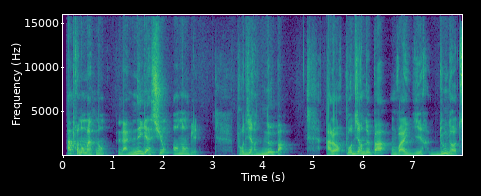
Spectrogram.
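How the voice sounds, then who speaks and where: Young French-accented male teacher, slow, lively pitch, careful model pronunciation for beginners. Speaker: English teacher. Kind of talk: beginner language lesson.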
